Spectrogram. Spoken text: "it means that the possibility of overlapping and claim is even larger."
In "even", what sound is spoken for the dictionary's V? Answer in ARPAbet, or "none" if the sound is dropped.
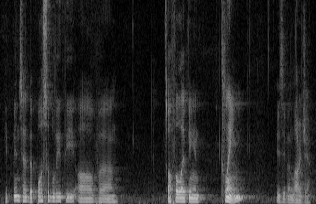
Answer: V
